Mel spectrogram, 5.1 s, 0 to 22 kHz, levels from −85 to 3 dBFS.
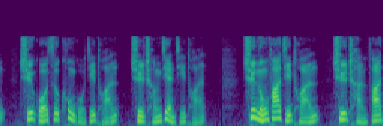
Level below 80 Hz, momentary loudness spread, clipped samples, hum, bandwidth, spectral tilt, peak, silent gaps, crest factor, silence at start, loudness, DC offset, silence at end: -44 dBFS; 13 LU; under 0.1%; none; 7.8 kHz; -5.5 dB/octave; -2 dBFS; none; 20 dB; 0 s; -22 LUFS; 0.1%; 0 s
